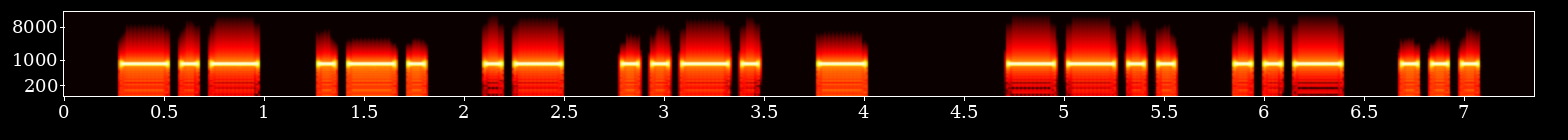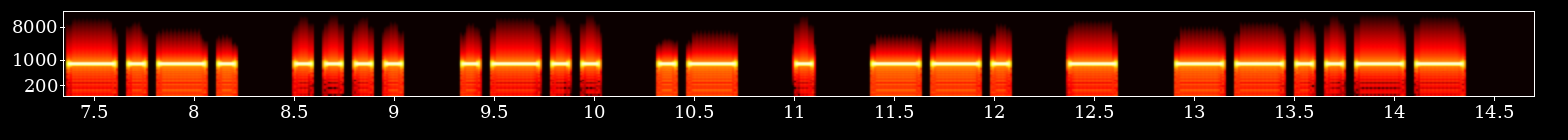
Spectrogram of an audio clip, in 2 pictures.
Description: Morse code, heard as a keyed tone, about 16 wpm, 800 Hz. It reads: KRAFT ZUSCHLAEGT,
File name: Morsekurs / Witze / Witz 17. Februar 2026 70 F80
